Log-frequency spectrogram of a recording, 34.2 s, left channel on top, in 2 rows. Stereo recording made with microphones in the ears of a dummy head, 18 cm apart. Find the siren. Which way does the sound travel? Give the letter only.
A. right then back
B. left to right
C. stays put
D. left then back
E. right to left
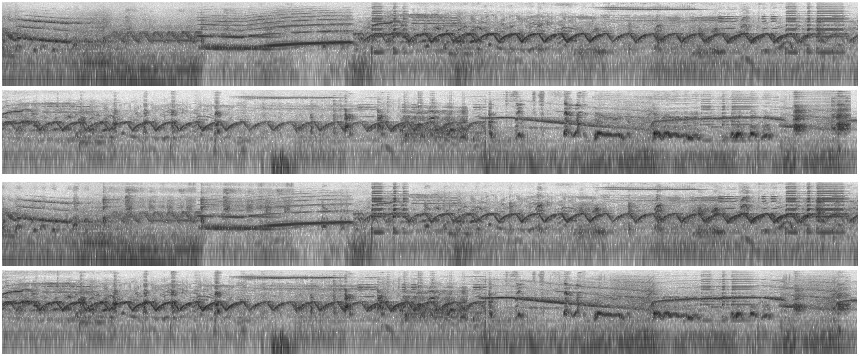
B.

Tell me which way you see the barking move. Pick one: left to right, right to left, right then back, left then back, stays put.
right to left.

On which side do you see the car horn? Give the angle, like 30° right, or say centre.
20° right.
